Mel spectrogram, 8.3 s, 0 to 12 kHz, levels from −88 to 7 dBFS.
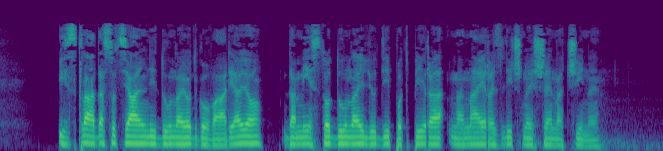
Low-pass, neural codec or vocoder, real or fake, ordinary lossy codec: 7.2 kHz; none; real; MP3, 32 kbps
